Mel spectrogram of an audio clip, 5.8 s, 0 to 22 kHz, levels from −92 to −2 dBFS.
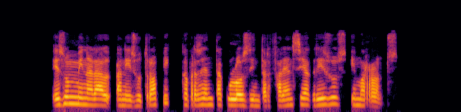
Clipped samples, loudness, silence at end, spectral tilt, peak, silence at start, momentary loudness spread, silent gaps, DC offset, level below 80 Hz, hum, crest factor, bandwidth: under 0.1%; -19 LUFS; 0.8 s; -5 dB/octave; -2 dBFS; 0.65 s; 8 LU; 2.21-2.28 s; under 0.1%; -64 dBFS; none; 18 dB; 8 kHz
